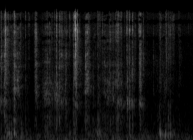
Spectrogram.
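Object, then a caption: Solid soap bar cut with a knife. A utility knife shaves and cuts pieces from the end of a solid orange soap bar. A rapid series of short, crisp, bright scraping and crunching slices is heard, with little low end and each cut dying away almost instantly.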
